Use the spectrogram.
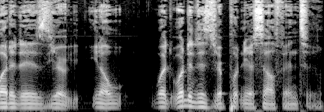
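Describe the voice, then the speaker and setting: A man's very deep, low voice of dark, mellow tone, with ordinary pitch variation, in a very clean recording with a silent background. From New York. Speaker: podcast host. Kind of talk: casual chat.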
